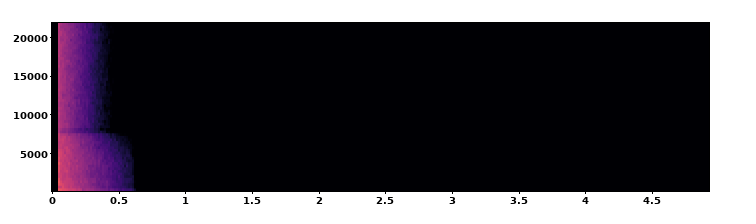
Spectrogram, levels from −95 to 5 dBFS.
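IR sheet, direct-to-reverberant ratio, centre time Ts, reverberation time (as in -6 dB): -3.5 dB, 39 ms, 0.70 s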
